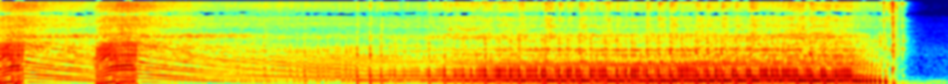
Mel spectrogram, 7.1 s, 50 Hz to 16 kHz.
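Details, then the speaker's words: McCulloch SP60 chainsaw after a new intake boot, a repaired leaking impulse line and an unpinched fuel line: crisp starts, a clean rev climbing to a strong even scream, then a sharp cutoff. It now runs as it should. "Overall, I gotta say, that is a mean saw."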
